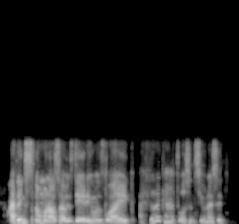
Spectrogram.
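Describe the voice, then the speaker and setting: A woman's medium-pitched voice in an American accent, very fast pace, and ordinary pitch variation. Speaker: podcast co-host. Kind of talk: casual chat. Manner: calm.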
